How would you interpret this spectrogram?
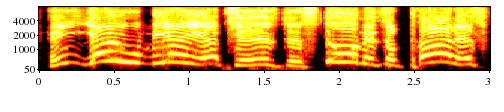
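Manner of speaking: high, hyped-up rally MC; rally opener hype. Pretend. Opening the Trump rally for the crowd, high hype MC. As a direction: work the crowd like a warm-up act. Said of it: "let the rhino fly out to Arizona".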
